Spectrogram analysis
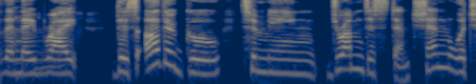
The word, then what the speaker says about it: Gu: There's a word that's pronounced identically which means drum.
